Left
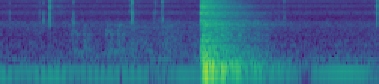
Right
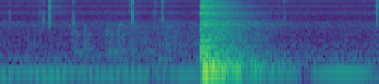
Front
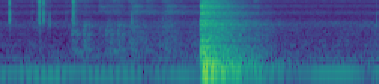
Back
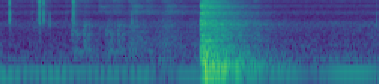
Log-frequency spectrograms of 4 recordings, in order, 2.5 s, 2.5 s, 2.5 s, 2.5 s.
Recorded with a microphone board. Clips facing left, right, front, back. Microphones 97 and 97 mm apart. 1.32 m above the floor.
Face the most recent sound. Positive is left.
turn(degrees=-90)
